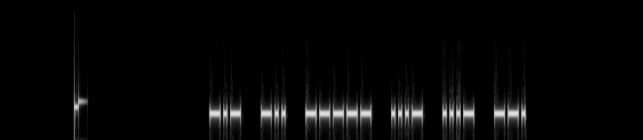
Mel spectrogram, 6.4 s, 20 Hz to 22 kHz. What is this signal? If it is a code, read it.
Morse code, heard as a keyed tone, about 36 wpm, spaced as for 25 wpm, 700 Hz. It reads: KD0VVG
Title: USA Call Signs - 2x Character Spacing - 35wpm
